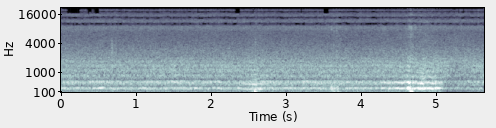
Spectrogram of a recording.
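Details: Honey bees humming in an opened Hive IQ hive in Australia, autumn 2023, as an extra box of frames goes on: an even, low, two-toned buzz throughout, broken by a few dull thuds and clicks from handling the boxes.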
